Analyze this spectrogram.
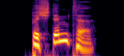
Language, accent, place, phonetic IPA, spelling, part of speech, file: German, Germany, Berlin, [bəˈʃtɪmtə], bestimmte, verb / adjective, De-bestimmte.ogg
- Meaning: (verb) inflection of bestimmt: 1. strong/mixed nominative/accusative feminine singular 2. strong nominative/accusative plural 3. weak nominative all-gender singular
